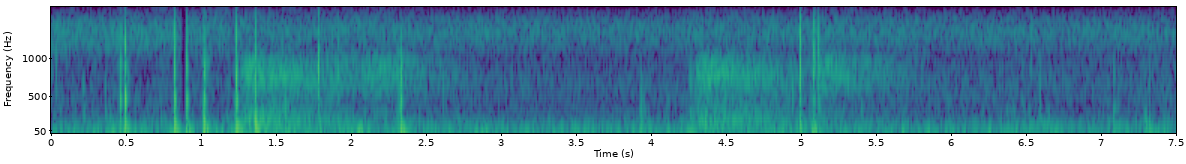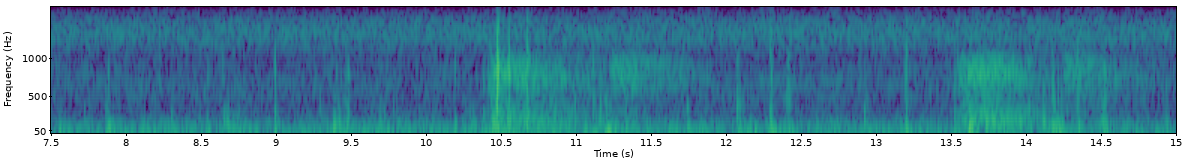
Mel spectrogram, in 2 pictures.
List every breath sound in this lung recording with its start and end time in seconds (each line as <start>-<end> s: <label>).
4.15-5.08 s: inhalation
5.08-6.01 s: exhalation
10.30-11.22 s: inhalation
11.21-12.13 s: exhalation
13.54-14.11 s: inhalation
